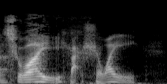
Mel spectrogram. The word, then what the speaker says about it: Batshuayi: Batshuayi.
